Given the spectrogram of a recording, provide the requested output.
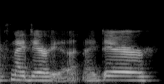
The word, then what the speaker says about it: Cnidaria: It's Cnidaria. Cnidaria. Just so you know how to pronounce it.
